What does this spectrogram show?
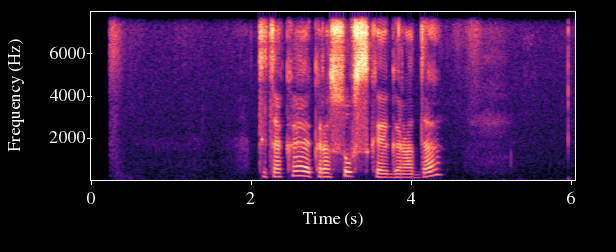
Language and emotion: Russian, positive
